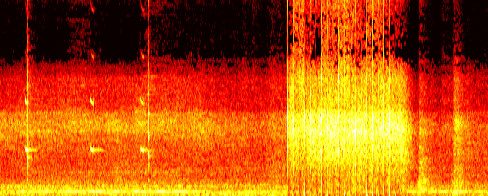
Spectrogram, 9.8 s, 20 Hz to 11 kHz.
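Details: Room hum with a few beeps, then a two-second burst of rapid sharp clicking pulses, about three per second, from an Nd:YAG tattoo-removal laser (PL532A) firing.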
